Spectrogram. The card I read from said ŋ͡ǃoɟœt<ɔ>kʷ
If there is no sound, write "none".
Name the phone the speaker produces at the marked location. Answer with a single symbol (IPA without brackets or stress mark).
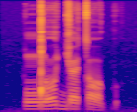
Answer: ɔ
